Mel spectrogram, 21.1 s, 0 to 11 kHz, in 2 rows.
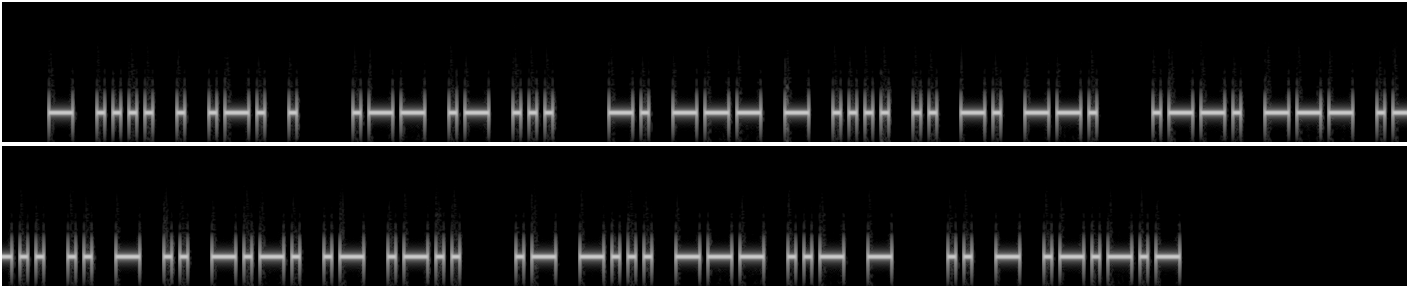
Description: Morse code, heard as a keyed tone, about 19 wpm, 700 Hz. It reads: THERE WAS NOTHING POLITICAL ABOUT IT.
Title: Sentences from Top 1000 Words - Review Part 5 - 20wpm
